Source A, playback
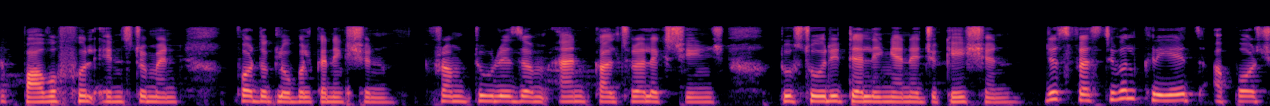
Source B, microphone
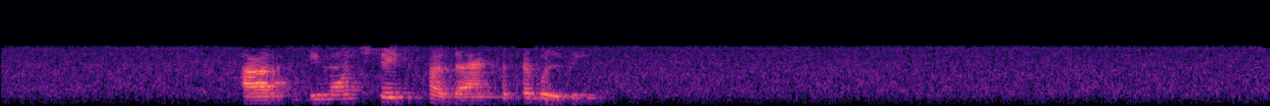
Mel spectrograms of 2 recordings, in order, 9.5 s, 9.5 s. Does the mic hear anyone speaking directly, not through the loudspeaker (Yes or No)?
Yes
